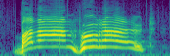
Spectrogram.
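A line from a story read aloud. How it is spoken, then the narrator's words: Called out. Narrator (Dutch): riep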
